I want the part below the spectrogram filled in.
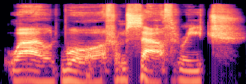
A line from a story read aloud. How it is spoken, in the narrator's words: rumbled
